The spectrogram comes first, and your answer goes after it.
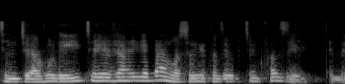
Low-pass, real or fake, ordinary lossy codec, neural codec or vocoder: none; fake; none; codec, 16 kHz, 1 kbps, FreqCodec, smaller model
